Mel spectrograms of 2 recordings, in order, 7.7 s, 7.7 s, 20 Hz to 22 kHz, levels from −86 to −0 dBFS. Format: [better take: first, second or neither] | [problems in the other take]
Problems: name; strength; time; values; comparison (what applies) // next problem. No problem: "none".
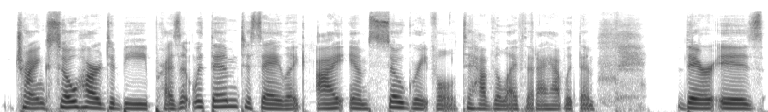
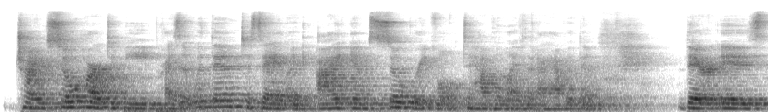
first | room echo; noticeable; dies away in 1 s // off-mic speech; far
